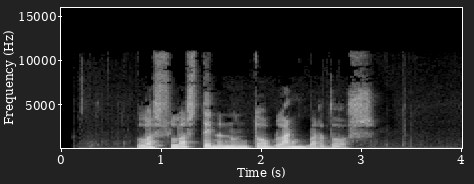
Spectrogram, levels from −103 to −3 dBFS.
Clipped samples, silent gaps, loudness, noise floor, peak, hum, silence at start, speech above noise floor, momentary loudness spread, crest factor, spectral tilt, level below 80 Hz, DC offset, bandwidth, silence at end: under 0.1%; none; -25 LUFS; -69 dBFS; -6 dBFS; none; 0.75 s; 45 dB; 12 LU; 20 dB; -6 dB/octave; -72 dBFS; under 0.1%; 11.5 kHz; 0.95 s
